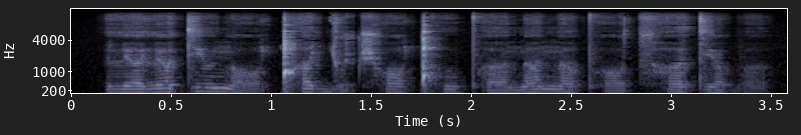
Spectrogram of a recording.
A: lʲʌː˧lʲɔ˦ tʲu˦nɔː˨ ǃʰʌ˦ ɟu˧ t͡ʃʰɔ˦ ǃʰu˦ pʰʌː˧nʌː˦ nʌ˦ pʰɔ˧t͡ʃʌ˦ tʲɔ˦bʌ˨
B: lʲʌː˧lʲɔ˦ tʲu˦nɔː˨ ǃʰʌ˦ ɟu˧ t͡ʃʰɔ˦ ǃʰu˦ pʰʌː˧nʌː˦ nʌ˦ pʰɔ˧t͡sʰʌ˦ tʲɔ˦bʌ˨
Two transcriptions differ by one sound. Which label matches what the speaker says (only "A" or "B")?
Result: B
